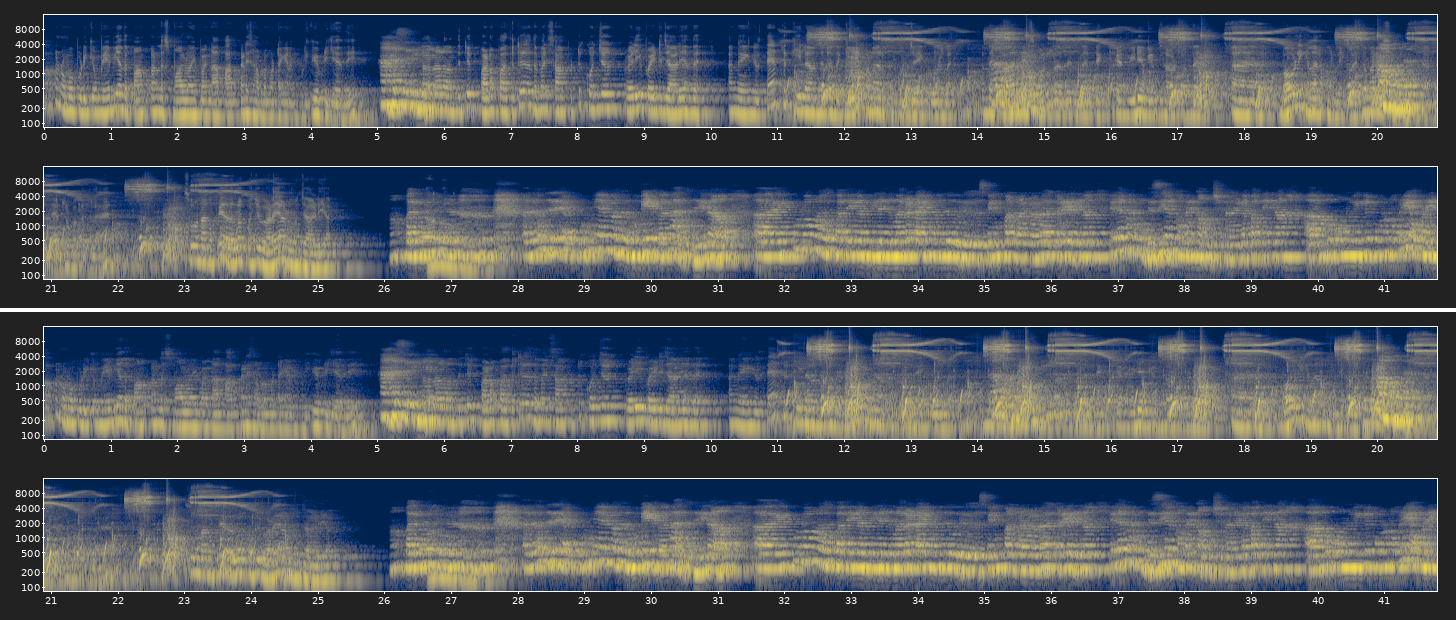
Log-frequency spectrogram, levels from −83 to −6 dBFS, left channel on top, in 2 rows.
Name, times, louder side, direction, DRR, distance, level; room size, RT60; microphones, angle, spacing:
voice 1, 0.0-4.7 5.7-9.9 10.3-13.6 14.1-17.4 17.8-21.9 23.0-25.2 26.6-27.5, left 2 dB, 70° left, 5 dB, 0.7 m, -29 dB
voice 2, 5.0-5.8 14.2-15.2 20.0-20.5 26.1-41.7, left 1 dB, ahead, -11 dB, 1.5 m, -23 dB
sound 1, 11.0-24.7, right 4 dB, 90° right, 0.7 m, -28 dB
12.0 x 6.4 x 2.3 m, 1.5 s
head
